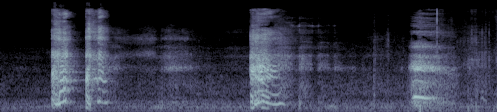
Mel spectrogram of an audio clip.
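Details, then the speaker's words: Baby's deliberate fake cough, a newly learned trick, not illness: short, bright cough-like bursts with little chesty quality. "okay do you guys like his fake cough oh my goodness you are so funny"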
